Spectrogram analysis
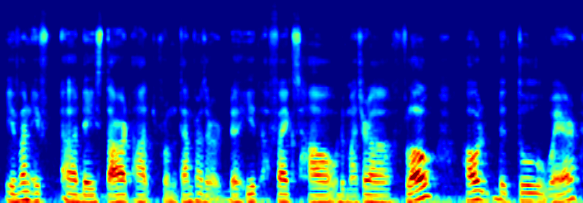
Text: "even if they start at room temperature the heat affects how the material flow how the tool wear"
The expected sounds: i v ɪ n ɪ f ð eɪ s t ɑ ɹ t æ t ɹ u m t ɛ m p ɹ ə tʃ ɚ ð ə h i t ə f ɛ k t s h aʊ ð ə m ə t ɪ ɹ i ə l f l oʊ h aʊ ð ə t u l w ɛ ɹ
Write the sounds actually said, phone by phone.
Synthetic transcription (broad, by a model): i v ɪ n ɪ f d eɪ s t ɑ ɹ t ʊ t ɹ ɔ m t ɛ m p ɹ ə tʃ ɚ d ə h i t ə f ɛ k t s h aʊ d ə m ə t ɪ ɹ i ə l f l oʊ h aʊ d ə t u l w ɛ ɹ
